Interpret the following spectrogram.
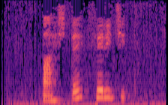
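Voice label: happy easter, Romanian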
